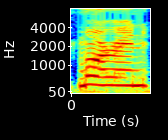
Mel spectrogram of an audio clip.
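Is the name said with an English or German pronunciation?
English. The name is said with an English pronunciation. "instead of"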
